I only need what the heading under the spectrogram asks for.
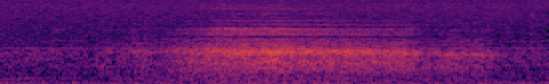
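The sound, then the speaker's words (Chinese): A deep, slow inhale: one steady, airy draw of breath lasting about two seconds. It is soft and quiet, with no voice. “深深缓慢的吸气，”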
